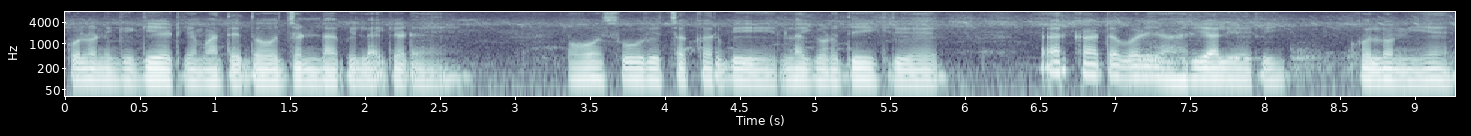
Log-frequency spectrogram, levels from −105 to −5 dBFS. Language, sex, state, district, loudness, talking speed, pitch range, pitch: Marwari, male, Rajasthan, Nagaur, -17 LUFS, 155 wpm, 90-100 Hz, 95 Hz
